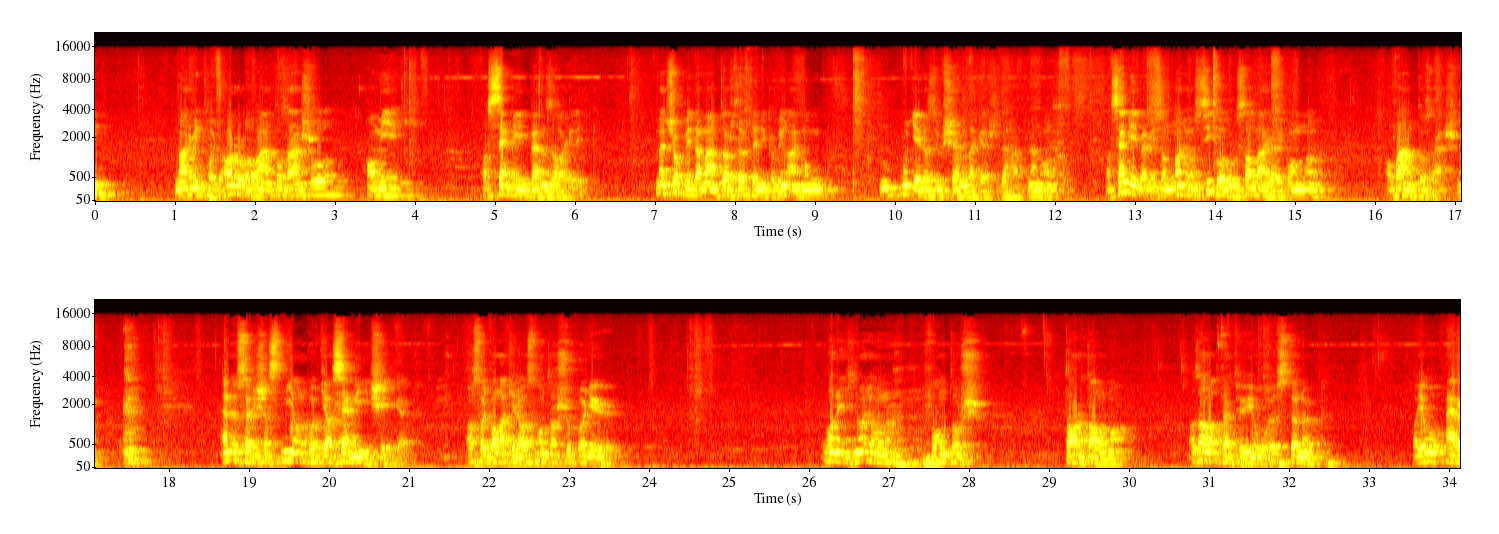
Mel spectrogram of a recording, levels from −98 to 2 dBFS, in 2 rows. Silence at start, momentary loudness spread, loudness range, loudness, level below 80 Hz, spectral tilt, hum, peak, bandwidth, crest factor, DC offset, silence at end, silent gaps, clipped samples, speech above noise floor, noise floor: 0 s; 22 LU; 5 LU; -19 LUFS; -42 dBFS; -4.5 dB/octave; none; 0 dBFS; 16 kHz; 20 dB; under 0.1%; 0 s; none; under 0.1%; 23 dB; -42 dBFS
